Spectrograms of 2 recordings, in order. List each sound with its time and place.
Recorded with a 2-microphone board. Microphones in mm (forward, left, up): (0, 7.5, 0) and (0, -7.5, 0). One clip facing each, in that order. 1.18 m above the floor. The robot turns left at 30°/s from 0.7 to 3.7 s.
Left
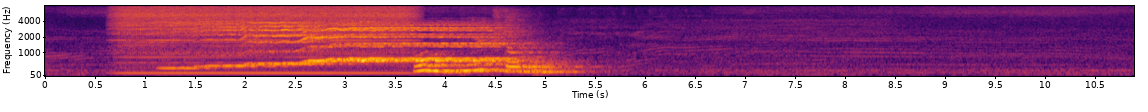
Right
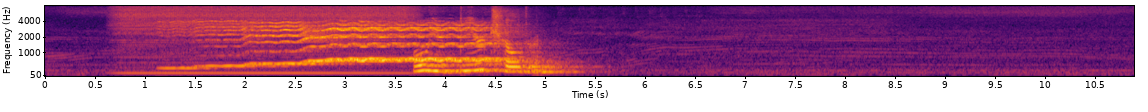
1.1 s singing: 50° left, 7.5 m; by 4.5 s 30° right, 7.5 m
3.7 s a woman speaking: 80° right, 3.5 m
